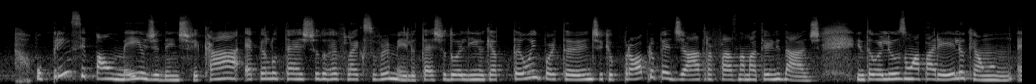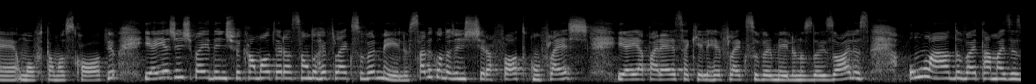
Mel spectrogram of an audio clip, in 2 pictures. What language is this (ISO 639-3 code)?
por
